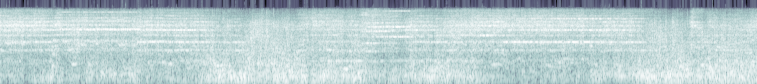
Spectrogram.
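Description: Steel train wheels squealing against the rails, several high steady pitches coming and going over the rolling rumble of an open-air railroad car on old jointed track.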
